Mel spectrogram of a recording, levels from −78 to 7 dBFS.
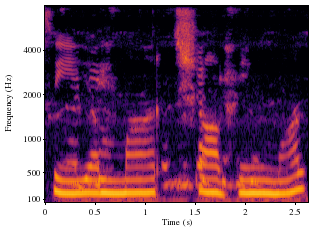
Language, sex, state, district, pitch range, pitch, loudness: Telugu, female, Andhra Pradesh, Sri Satya Sai, 190-210 Hz, 195 Hz, -11 LUFS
